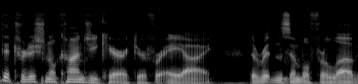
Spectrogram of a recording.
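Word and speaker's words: 愛: The Japanese concept of love is pronounced AI. Which is incredibly wild just on a phonetic level. The English letters AI, which stand for artificial intelligence, sound exactly like the Japanese word for love.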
